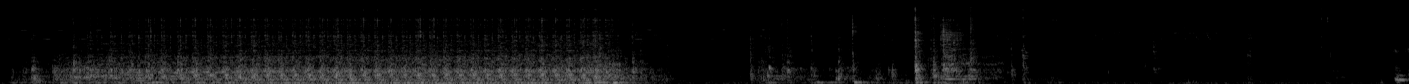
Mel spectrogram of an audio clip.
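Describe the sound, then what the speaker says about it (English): A sewing machine top stitches a quarter inch along the folded edge of a fabric tool wrap, running loud and steady for about six seconds before stopping; quieter handling sounds follow. "we're going to top stitch along the folded edge"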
